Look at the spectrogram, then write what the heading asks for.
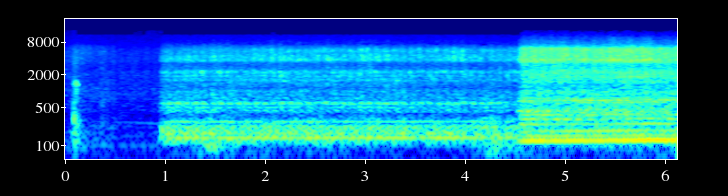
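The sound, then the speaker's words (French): A heavy truck engine kicks in after a brief quiet moment and rumbles steadily, then grows louder with a deeper, sustained drone near the end, in the trailer for the film Le Salaire de la peur. No one speaks. “Quatre hommes vont jouer leur vie au volant de ces camions.”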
